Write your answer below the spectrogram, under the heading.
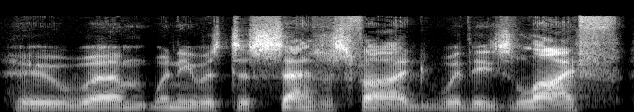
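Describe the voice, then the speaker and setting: A man co-hosting a conversational discussion, speaking in halting, wordy phrases. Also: low voice, fairly even intonation, fairly bright tone. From Australia. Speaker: podcast co-host. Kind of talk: conversational discussion of classic radio drama.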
